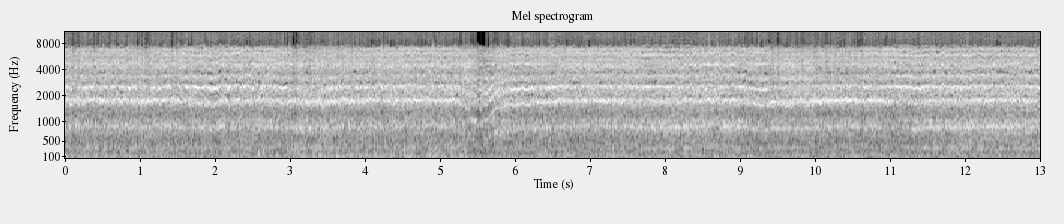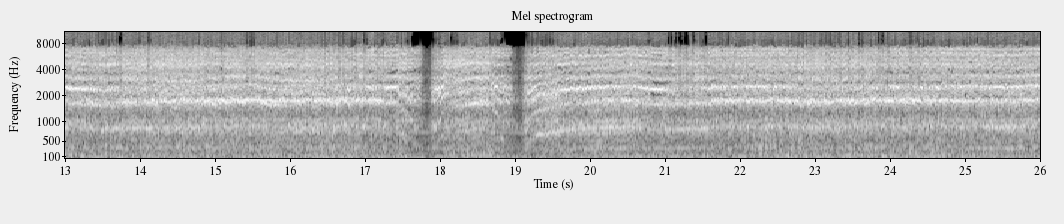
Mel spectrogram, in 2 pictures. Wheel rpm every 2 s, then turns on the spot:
230, 220, 200, 210, 210, 220, 210, 210, 200, 130, 210, 230, 230.
none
